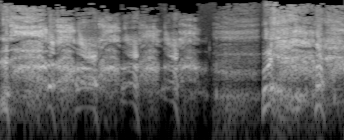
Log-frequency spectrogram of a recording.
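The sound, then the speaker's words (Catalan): A person coughs hard in a rapid, rasping fit of several harsh bursts after drinking a sweet cognac, breaks off briefly, then lets out another loud cough. “Fa tossir com tots els diars.”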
